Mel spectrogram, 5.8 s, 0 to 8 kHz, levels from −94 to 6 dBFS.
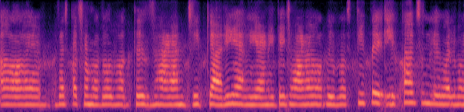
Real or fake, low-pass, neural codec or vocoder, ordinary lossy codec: fake; none; codec, 16 kHz, 1 kbps, FreqCodec, smaller model; none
